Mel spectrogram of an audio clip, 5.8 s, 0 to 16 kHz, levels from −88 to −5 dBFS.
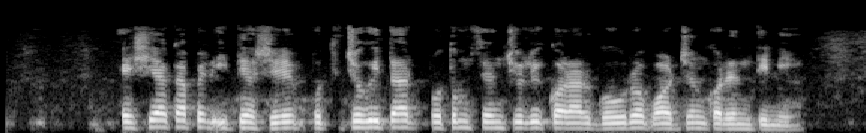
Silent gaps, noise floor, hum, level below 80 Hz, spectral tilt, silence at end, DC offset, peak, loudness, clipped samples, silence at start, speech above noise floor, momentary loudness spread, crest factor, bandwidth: none; -49 dBFS; none; -58 dBFS; -6.5 dB/octave; 0.45 s; under 0.1%; -2 dBFS; -17 LUFS; under 0.1%; 0.25 s; 32 dB; 6 LU; 16 dB; 7.6 kHz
